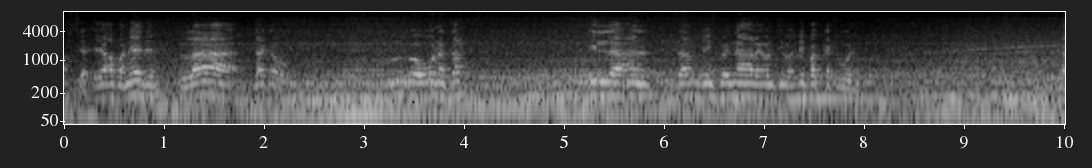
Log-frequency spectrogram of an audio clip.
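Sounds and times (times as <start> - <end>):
man speaking: 0.0 - 2.4, 3.2 - 4.2, 5.2 - 8.2.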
